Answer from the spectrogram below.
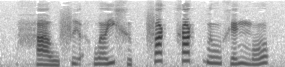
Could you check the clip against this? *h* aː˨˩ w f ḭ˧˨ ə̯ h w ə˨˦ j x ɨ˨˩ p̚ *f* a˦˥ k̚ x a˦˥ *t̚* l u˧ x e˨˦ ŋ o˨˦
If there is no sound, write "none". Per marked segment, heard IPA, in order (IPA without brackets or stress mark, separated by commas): h, f, k̚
